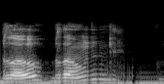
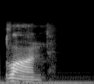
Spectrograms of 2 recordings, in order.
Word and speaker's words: blonde: the word blonde okay instead of blow blown it's an ah sound blonde lung okay great great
